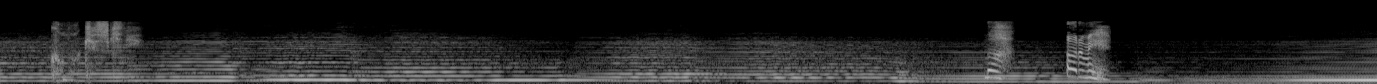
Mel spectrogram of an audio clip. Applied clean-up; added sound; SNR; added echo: none; none; none; none.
